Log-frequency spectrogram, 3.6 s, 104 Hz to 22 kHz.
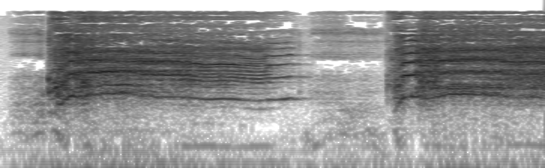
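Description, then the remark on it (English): A 4-year-old pug mix dog, happy and excited, lets out two long, shrill, scream-like barks, the first lasting about a second and a half, the second starting after a short pause; loud, high and piercing with no talking. “It's a pug mix. 4 years old, and he seems to get happy and excited and make that noise.”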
